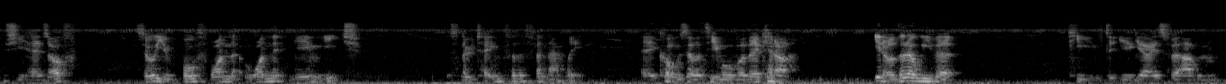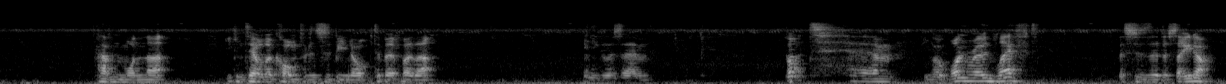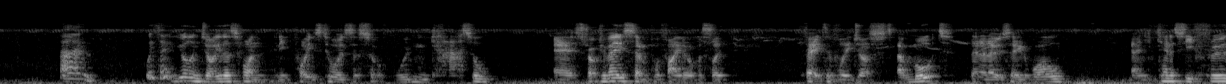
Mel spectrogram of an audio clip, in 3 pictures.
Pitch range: 110-150 Hz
